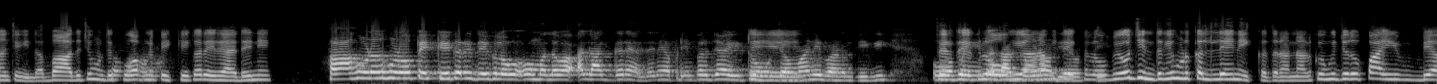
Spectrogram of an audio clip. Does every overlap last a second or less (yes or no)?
no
